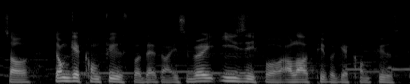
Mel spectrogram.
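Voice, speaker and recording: A man's voice: fairly low pitch, brisk, a little mellow, faint music behind. A man, a native Chinese speaker, teaching a qigong lesson in emphatic, non-native English that drops articles and verbs. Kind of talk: lecture.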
